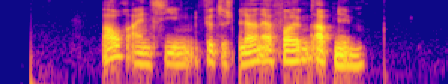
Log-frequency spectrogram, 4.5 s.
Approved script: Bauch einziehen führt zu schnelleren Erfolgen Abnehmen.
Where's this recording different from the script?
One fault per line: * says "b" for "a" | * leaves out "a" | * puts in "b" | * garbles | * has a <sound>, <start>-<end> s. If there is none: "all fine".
* has a dropout, 2.3-2.4 s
